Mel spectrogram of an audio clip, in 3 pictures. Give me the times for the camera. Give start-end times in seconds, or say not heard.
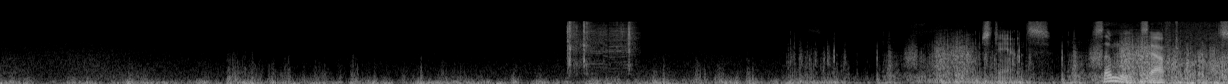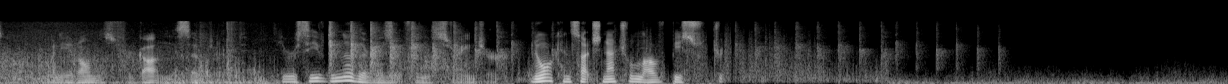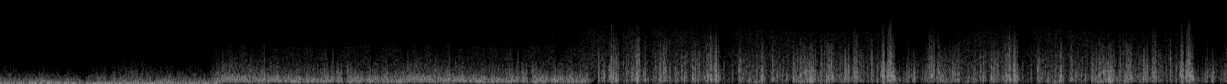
5.7-6.4.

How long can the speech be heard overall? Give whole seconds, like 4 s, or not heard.
10 s.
